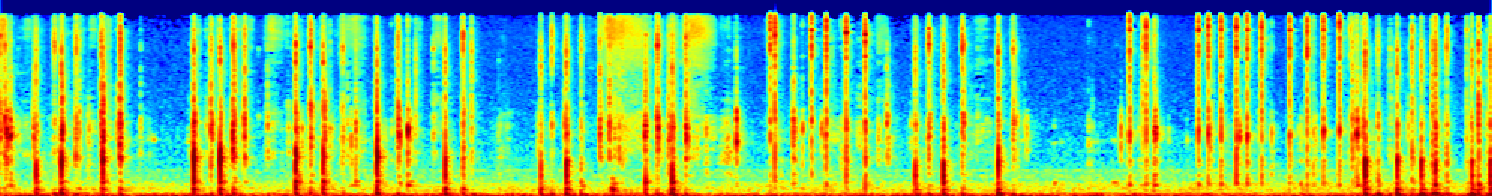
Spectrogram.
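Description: A small, hollow, backlit plastic gaming keypad (Razer Tartarus Chroma) has its keys pressed rapidly with fingertips and long nails. The result is dense, irregular clicky typing taps with short, dry attacks, and a brief brighter hiss-like wash about midway through.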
